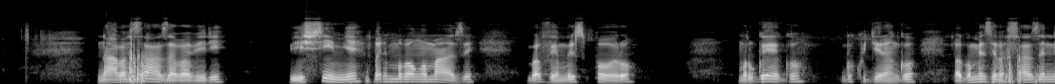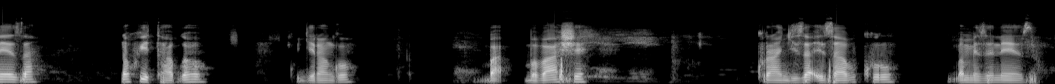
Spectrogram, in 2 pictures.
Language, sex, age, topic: Kinyarwanda, male, 18-24, health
